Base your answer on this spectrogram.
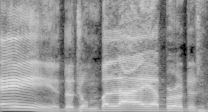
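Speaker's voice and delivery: Jamaican accent. Talking with others at the table, put on a Jamaican-sounding accent. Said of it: "why are you sounding Jamaican?".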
